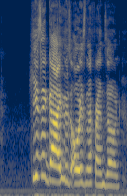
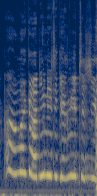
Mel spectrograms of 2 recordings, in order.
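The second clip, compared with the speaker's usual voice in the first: crying with laughter; 7 semitones higher, 8 dB quieter than usual. Real, not acted. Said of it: "I'm gonna cry".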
